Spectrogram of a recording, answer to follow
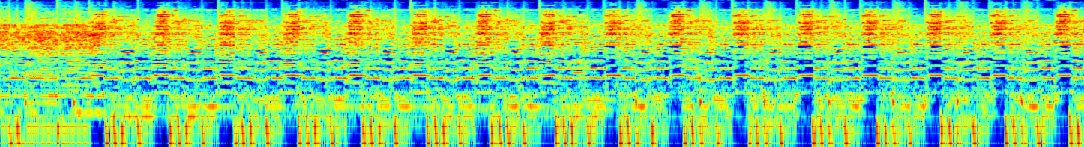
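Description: Instrumental passage of a rock song, led by electric guitar playing a repeating figure, with a pulsing low end that comes in about a second in.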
